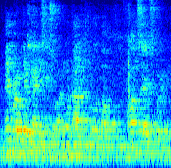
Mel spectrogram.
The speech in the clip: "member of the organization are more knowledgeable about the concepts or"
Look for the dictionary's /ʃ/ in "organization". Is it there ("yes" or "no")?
no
